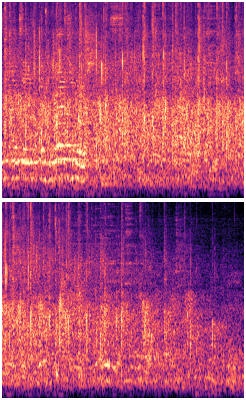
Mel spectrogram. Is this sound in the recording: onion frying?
no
